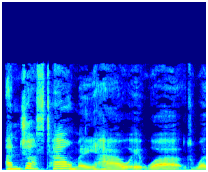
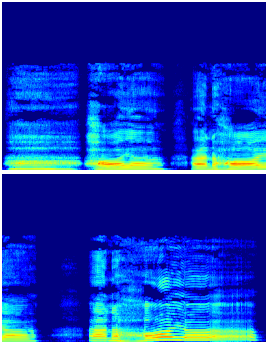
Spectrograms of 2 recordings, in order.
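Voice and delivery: very slow, stretched words stepping up in pitch; climbing excitement; 6 semitones higher, 8 dB louder, much slower than usual. A narrator's reading. Reader follows swings into the sky, climbing excitement. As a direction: draw out each word, rising like the swing.

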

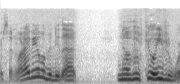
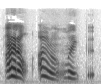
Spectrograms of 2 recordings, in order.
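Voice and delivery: loud, higher-pitched complaint; whining protest; 6 semitones higher, 9 dB louder than usual. Real, not acted. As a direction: protest in a louder, higher whine. Protests having to keep reading.

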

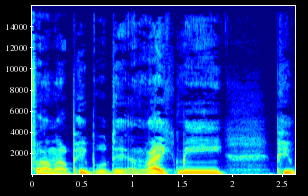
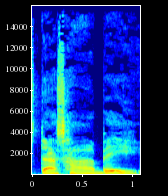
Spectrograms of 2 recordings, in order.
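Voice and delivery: normal talking voice

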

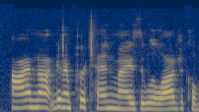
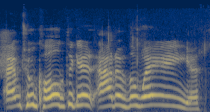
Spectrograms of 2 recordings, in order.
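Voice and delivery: higher, whiny iguana voice; 7 semitones higher than usual. Pretend. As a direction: play a cold helpless iguana. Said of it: "my iguana impression".

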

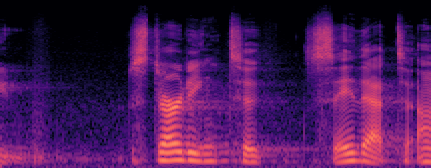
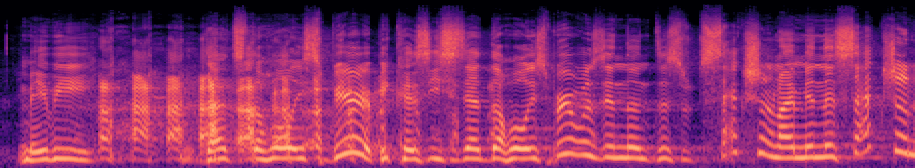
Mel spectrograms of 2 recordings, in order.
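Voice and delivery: loud, higher, hammed-up dawning realization; mock excited realization; 6 semitones higher, 11 dB louder than usual. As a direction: act out someone suddenly catching on, loudly. Acts out a listener's excited realization.

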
